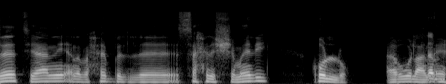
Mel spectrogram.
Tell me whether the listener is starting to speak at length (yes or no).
yes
